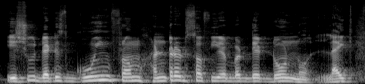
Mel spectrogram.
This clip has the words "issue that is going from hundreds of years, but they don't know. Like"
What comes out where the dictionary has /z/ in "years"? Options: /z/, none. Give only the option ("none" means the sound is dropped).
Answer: none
